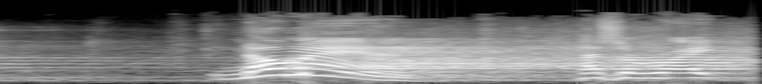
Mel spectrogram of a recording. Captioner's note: applause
